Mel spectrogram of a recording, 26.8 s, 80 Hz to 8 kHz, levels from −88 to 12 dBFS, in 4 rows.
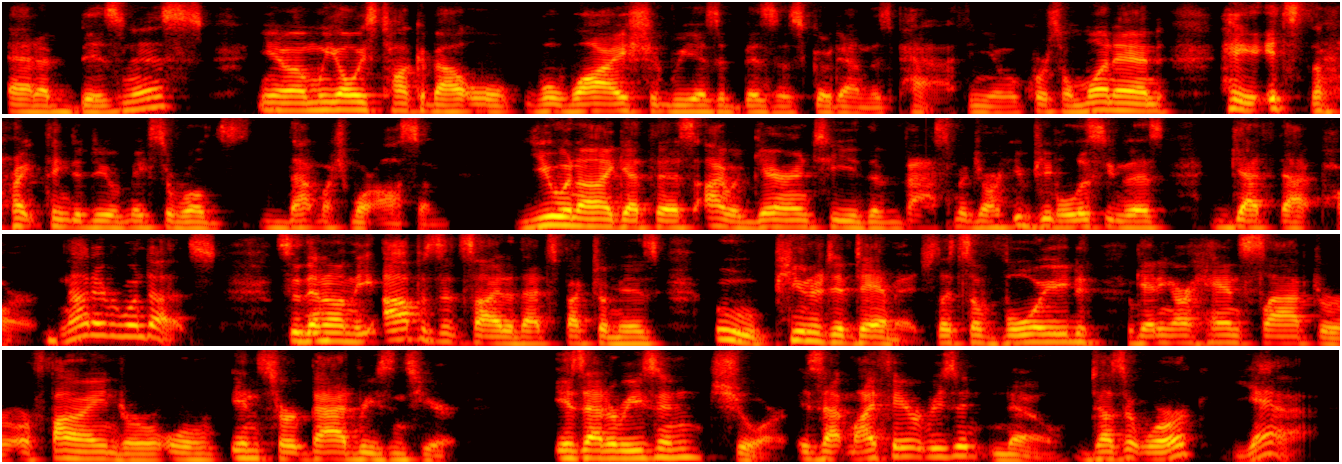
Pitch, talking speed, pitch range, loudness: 140 Hz, 245 wpm, 125-155 Hz, -26 LUFS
